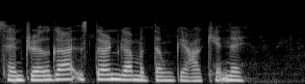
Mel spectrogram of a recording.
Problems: low volume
